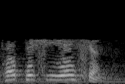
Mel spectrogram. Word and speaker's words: propitiation: Some mispronounce it, but it is the word propitiation.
